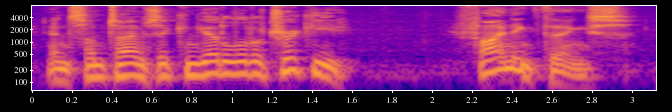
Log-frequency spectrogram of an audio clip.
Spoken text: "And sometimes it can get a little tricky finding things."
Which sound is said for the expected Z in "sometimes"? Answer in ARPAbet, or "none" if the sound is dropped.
Z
